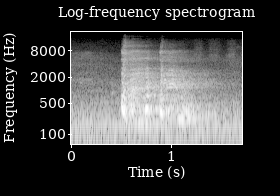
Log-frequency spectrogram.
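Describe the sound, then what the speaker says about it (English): Two quick coughs, close and fairly loud, the second a little softer, against a faint steady background hum. "I cough all the time."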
